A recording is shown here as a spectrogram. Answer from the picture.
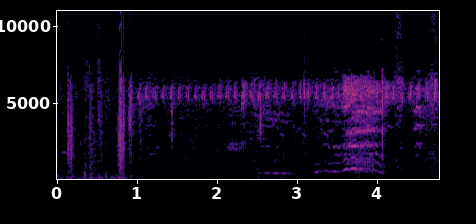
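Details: Goat, a mother feeding milk to her large male kid on a farm: a brief low bleat, then a louder, trembling, harmonic bleat near the end, after a burst of handling noise and a man's voice.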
